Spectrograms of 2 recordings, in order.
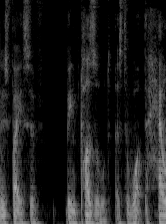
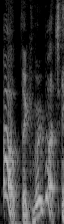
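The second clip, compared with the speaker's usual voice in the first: much higher, touched and delighted thanks; flattered driver; 12 semitones higher than usual. Retold or imitated. Driver thanks the old Frenchman for his compliment, higher and delighted. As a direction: play the grumpy driver suddenly charmed. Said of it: "he literally went".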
